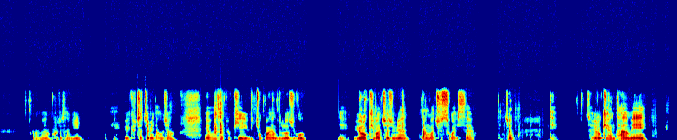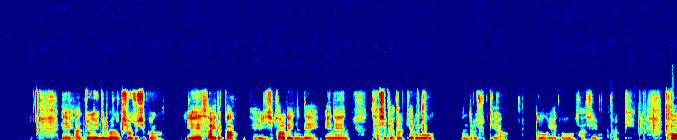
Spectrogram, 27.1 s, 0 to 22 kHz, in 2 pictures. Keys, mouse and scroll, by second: 4.2 Up, 7.8 space, 15.5 Delete, 15.9 Delete, 20.8-21.7 typing, 21.7 Return, 26.0-26.8 typing.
